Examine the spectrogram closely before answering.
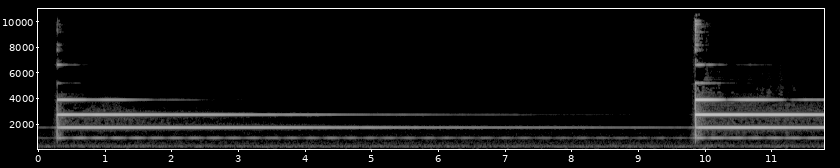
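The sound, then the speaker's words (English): Two strikes of a meditation bell, each a bright, clear tone with steady overtones. The first rings on and slowly fades for about nine seconds before the second strike sounds loudly. “And as we've been doing, we'll listen to the sound of the bell.”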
